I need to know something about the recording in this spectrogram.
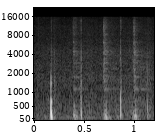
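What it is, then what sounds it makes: Dull-sounding badminton racket strings. Strings on a cheap knock-off badminton racket, strung tighter than a Carbonex racket, are struck in a quick series of separate taps. Each tap is a short, dull, low thud that dies almost instantly, with no bright ring. The strings fail to ring out, a dullness put down to the string type, the frame and the brand.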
